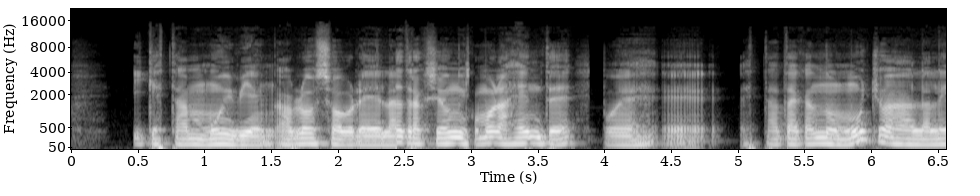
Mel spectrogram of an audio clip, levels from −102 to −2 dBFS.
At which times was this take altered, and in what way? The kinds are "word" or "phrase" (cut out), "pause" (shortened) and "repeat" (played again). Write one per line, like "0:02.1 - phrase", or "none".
0:02.4 - phrase
0:03.0 - word
0:03.9 - pause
